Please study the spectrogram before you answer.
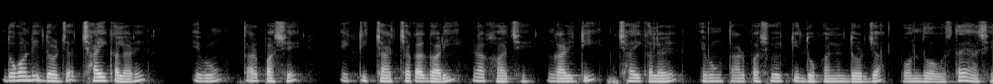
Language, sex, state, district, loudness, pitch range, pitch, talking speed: Bengali, male, West Bengal, Jalpaiguri, -19 LUFS, 140-165 Hz, 150 Hz, 165 wpm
